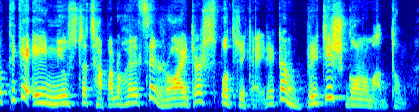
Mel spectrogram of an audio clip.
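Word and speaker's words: Reuters: আচ্ছা আমরা জোহানেসবার্গ ওকে রয়েটারস এই উচ্চারণটা কিন্তু রিউটার উচ্চারণ কি হবে রয়েটারস রয়েটারস ধরা হচ্ছে আন্তর্জাতিক একটা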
